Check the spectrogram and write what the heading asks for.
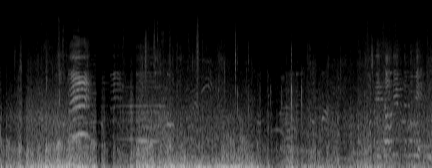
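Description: Voices shouting and calling out across an outdoor football pitch, with a loud shout about a second and a half in, another just after, and more calls near the end, over a steady low rumble of wind on the microphone.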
